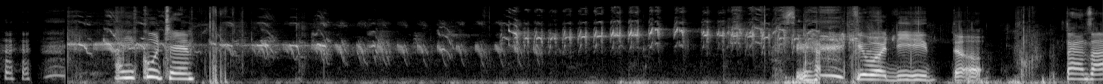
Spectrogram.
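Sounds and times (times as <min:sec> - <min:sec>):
birds chirping: 0:00.4 - 0:09.8
bird trilling chatter: 0:00.7 - 0:09.3.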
